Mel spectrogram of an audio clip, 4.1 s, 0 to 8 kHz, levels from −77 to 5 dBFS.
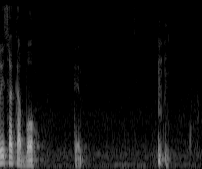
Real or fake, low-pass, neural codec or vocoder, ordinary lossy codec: real; 7.2 kHz; none; Opus, 64 kbps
